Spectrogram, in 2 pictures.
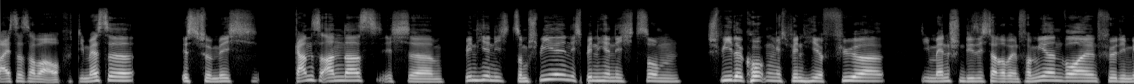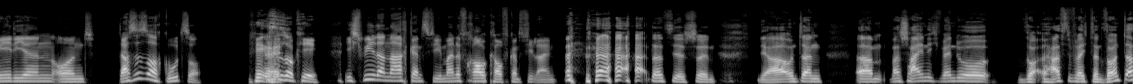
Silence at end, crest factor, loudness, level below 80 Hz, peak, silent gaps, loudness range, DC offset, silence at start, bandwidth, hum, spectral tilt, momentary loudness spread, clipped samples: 0 s; 18 dB; -19 LUFS; -60 dBFS; -2 dBFS; 1.46-1.78 s, 2.66-2.84 s, 4.47-4.63 s, 12.32-12.37 s, 12.43-12.49 s; 1 LU; under 0.1%; 0 s; 15.5 kHz; none; -5 dB/octave; 10 LU; under 0.1%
